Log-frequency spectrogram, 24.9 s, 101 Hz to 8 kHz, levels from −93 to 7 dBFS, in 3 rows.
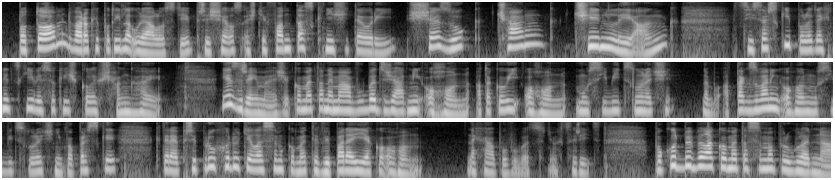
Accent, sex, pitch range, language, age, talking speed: native, female, 160-195 Hz, Czech, 20-39, 150 wpm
